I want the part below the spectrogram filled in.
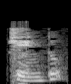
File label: one hundred, italian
